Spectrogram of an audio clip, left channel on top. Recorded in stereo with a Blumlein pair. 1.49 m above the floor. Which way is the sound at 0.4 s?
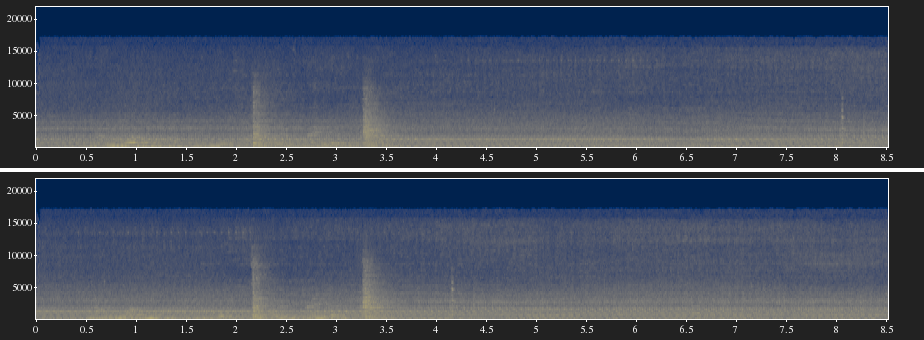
35° right.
